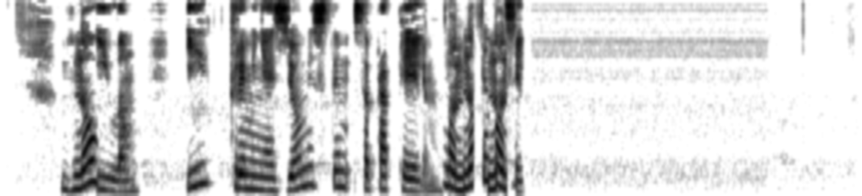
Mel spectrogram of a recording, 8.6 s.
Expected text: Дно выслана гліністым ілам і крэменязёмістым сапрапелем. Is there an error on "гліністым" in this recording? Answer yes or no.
yes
